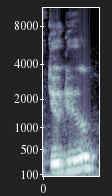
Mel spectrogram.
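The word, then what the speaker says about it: Dudu: We're gonna go in with Doo Doo. Doo Doo. But it's spelled D-U-D-U. It's not like doo-doo.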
